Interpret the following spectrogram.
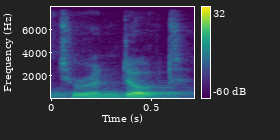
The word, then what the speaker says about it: Turandot: It is always Turandot. The T is pronounced and there's just an O, because Puccini wrote it that way.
